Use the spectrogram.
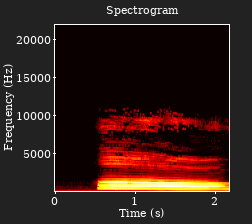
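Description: A voice imitates a yawn in a bedtime story, as a story character wakes up at seven in the morning: one long, loud, drawn-out voiced sigh lasting nearly two seconds, its mid pitch sliding slowly downward before easing off, with no other sounds around it.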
